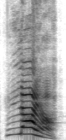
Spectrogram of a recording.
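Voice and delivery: very high, explosive yell; sudden shout. A narrator's reading. Harry defying his parents' killer, shouting. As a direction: burst out loud and high. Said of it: "Harry shouted suddenly".

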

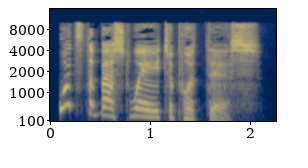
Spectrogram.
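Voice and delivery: high, slow bird voice; high-pitched, drawn-out musing; pondering bird. A narrator's reading. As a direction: think aloud slowly as a high-voiced bird. Bird ponders how to explain.

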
